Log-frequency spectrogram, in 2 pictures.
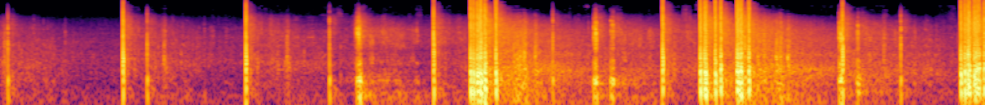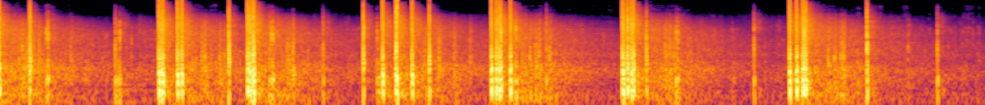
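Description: Aerial fireworks shells bursting in a rapid series of sharp bangs, each trailing off in a reverberant echo. The bangs come thickest from about six seconds in.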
